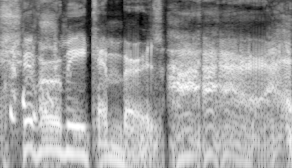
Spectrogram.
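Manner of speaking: put-on pirate voice. A father pretending to his family he is now a pirate, in a pirate voice. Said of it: "that pirate voice".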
